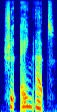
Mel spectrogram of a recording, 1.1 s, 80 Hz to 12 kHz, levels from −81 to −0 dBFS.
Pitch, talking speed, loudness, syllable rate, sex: 230 Hz, 155 wpm, -18 LUFS, 3.4 syllables/s, female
